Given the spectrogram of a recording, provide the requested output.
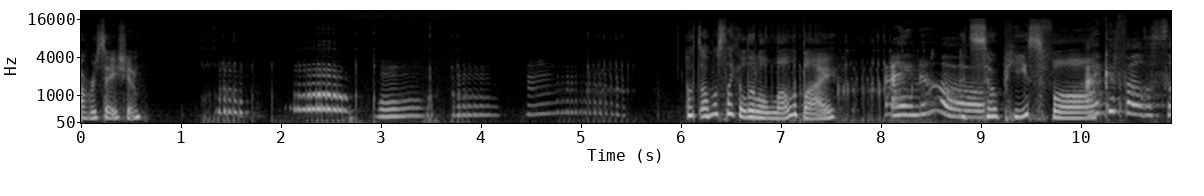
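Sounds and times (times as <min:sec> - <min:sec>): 
speech: 0:00.0 - 0:00.7, 0:03.0 - 0:03.6, 0:06.0 - 0:10.8
soft creature growl with purring rattling texture: 0:01.2 - 0:05.6, 0:06.6 - 0:09.0.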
